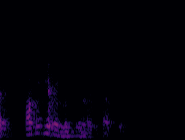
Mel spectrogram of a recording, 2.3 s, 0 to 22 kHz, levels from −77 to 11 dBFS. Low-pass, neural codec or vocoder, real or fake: 3.6 kHz; codec, 24 kHz, 1.5 kbps, HILCodec; fake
